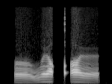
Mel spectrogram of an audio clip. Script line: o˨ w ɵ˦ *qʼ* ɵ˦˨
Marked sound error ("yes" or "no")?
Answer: no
